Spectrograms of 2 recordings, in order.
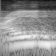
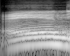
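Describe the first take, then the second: First: The vowel glides from 'aa' into 'ee'. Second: The vowel is a single open 'e' sound. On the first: The speaker calls it right. "बल्कि आइन पढ़ना है, क्योंकि मारूफ पढ़ना है" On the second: The speaker calls it wrong. "बाज़ लोग आइन को मजहूल पढ़ देते हैं"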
